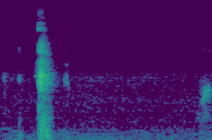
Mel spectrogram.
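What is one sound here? A young woman laughs softly close to a microphone.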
